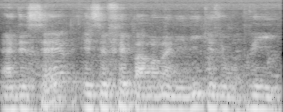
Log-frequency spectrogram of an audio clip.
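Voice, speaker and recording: A man's voice: fairly low pitch, steady tone, fairly quick, warm tone. A middle-aged man with a Congolese French accent gives an informal public speech as founder of a community association, telling anecdotes and addressing his listeners directly. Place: party hall, speaking to a gathering. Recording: echoey hall, distant mic, audience noise.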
